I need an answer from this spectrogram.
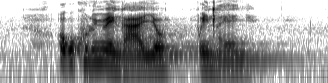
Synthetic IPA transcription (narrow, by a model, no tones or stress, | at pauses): ok̬ʼukʰuluɲwɛŋʱajɔk̬ʼwiŋ͡ǁʱɛːɲɛ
